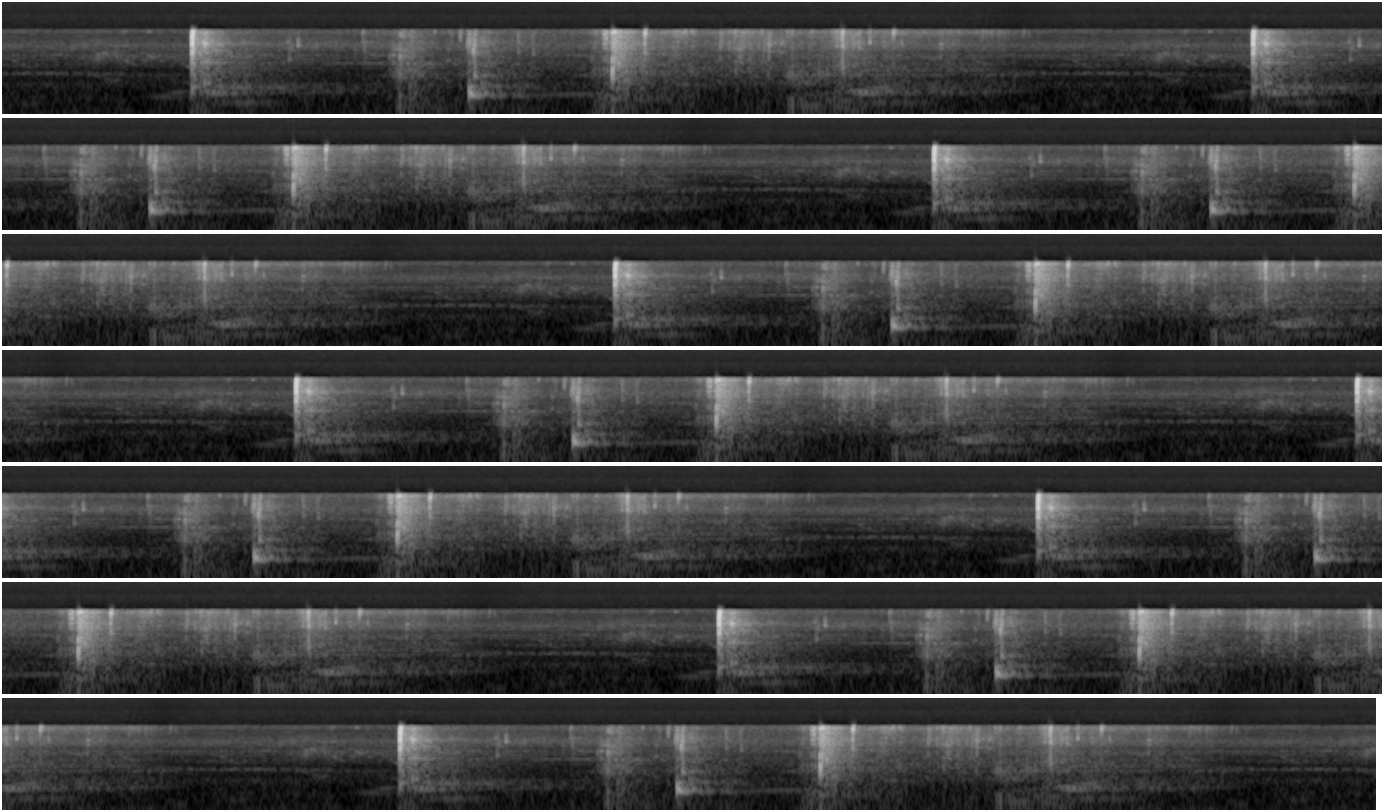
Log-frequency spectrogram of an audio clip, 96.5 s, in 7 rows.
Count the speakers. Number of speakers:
zero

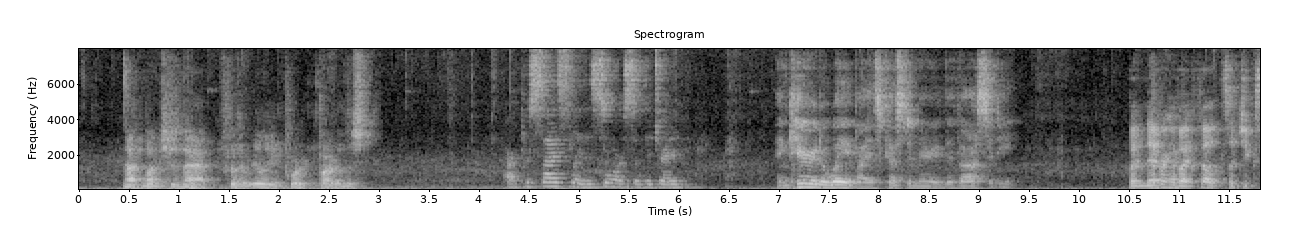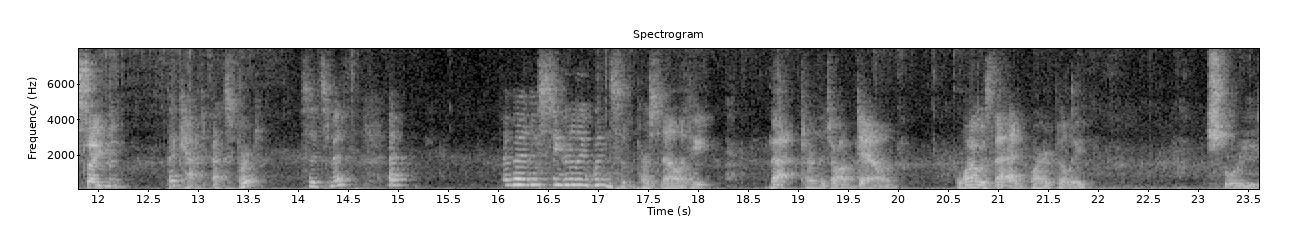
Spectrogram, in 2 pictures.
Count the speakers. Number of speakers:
five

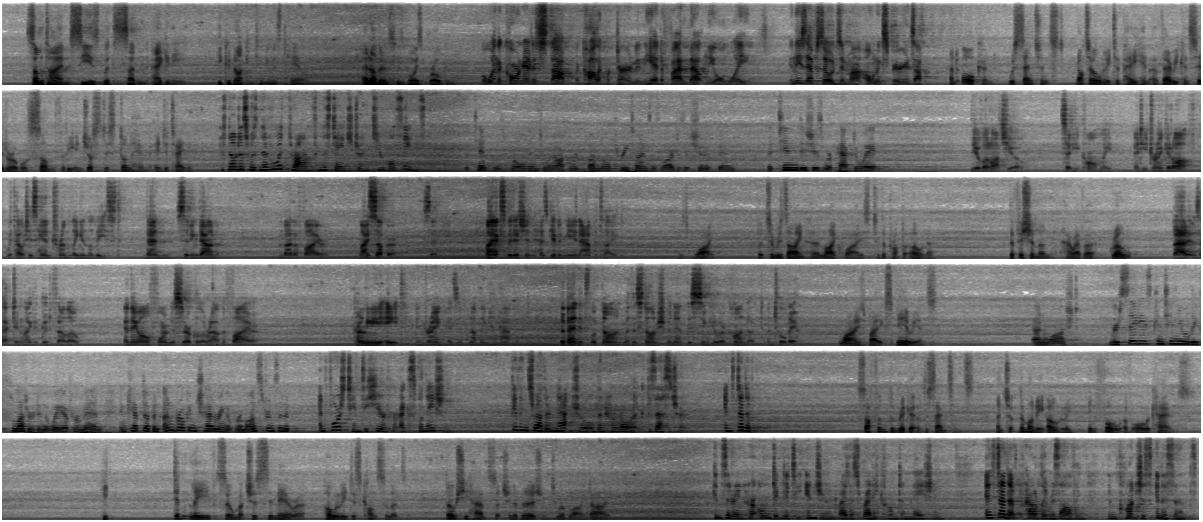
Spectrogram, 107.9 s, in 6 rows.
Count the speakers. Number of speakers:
six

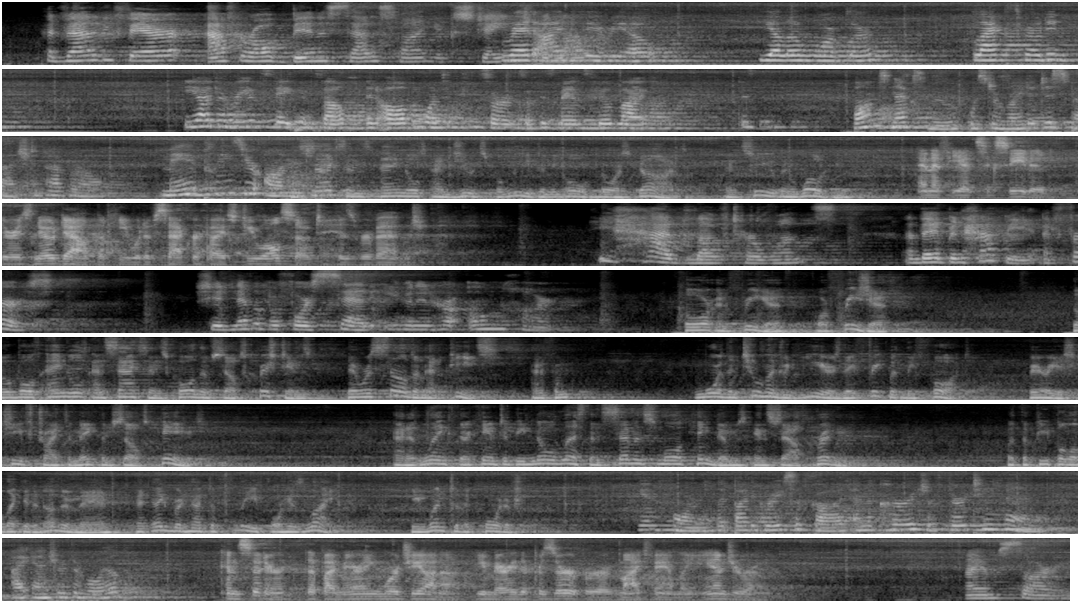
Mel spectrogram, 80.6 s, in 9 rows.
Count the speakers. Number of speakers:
six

